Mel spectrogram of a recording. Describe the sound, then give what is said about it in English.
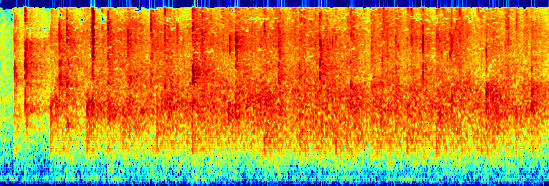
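An audience at a Wednesday night church service applauds God in a steady, dense wash of clapping that stays at an even, fairly loud level for the whole four seconds, with no voices standing out. “Father, we do just applaud you tonight.”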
